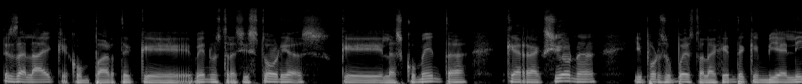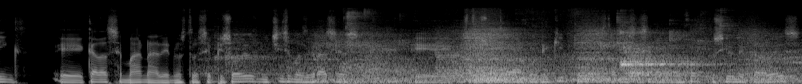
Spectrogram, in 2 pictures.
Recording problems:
animal sounds; very loud; from 11 s on; 4 dB above the speech

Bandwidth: 14.5 kHz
